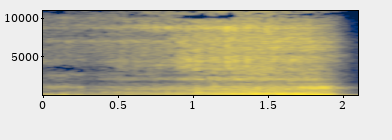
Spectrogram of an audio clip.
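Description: A man snores in his sleep, one long rasping, rattling breath that swells steadily louder over two seconds before cutting off. It is close and clear, with no talking.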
